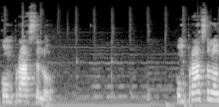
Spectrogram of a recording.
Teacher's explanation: the word has 4 syllables, and it's the first one which is going to have the accent. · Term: prosodic accent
